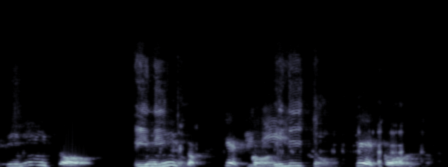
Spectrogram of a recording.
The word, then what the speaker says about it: finito: You cannot say finito like that. You should be glad both my grandmother and my father have passed on, because if they heard you mispronounce an Italian like that, they'd be like, what is wrong with your ass? You don't say it like that. We say finito.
